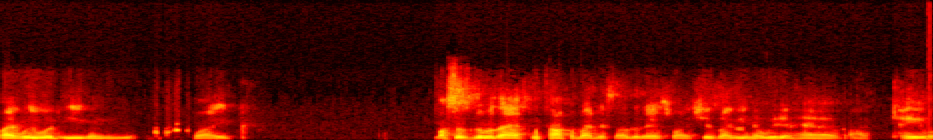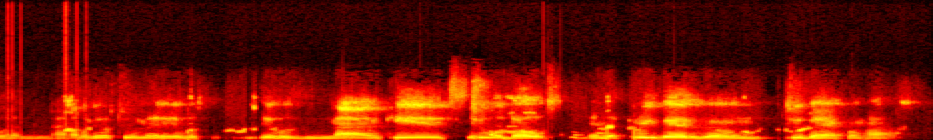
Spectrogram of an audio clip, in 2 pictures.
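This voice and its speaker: A man's voice: fairly low pitch, moderate pace. A young man from the United States, a podcast guest, telling stories casually and acting out past conversations in colloquial speech. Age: young adult. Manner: animated, acts out past dialogue in colloquial speech. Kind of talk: casual interview storytelling. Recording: dull lo-fi podcast audio.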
